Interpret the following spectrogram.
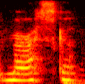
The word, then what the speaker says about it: Maresca: Minesca. Mesa. I think Rebecca knows it better than me. How do you pronounce his name? Oh goodness. Maresca.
